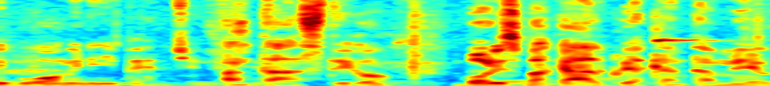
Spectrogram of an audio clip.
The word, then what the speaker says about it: Boris Bakal: Boris Bacal qui accanto a me, ho detto bene la pronuncia?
